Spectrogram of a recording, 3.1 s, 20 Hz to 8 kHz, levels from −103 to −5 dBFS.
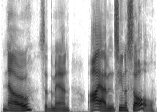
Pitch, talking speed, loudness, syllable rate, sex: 165 Hz, 170 wpm, -17 LUFS, 3.9 syllables/s, male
